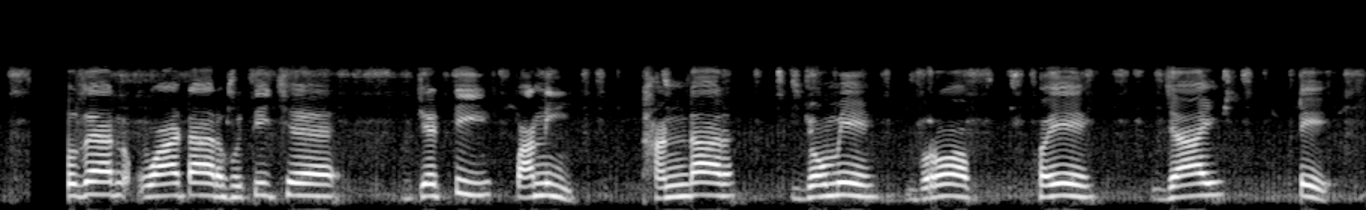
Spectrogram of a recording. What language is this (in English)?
Bangla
